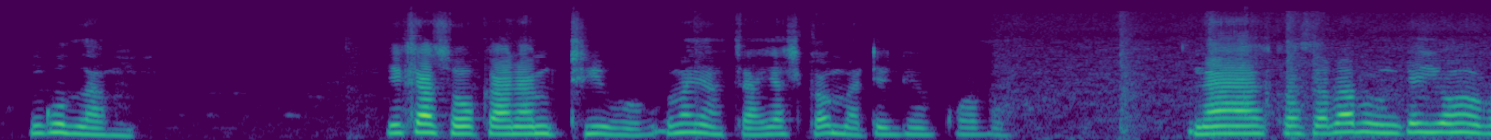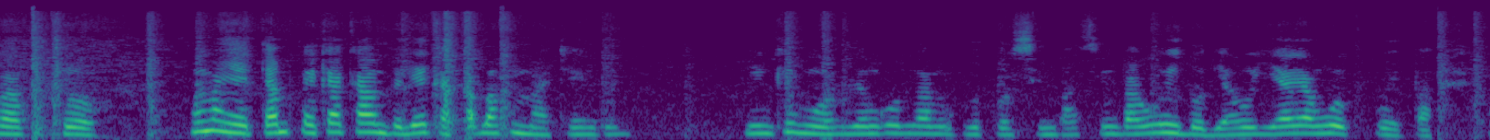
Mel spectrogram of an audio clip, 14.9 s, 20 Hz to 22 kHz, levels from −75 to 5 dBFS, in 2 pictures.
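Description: Right from the start you can hear noise suppressor artifacts on this speech. The suppressor is pulling the steady background down by about 15 dB, band by band and frame by frame, so the noise floor dips in the gaps and creeps back up under the talking.

Around 5 s the room noise jumps by about 12 dB, and you get the noise suppressor catching up from 4.94 to 5.34 s. Its noise estimate hasn't caught up with the new level yet, so the louder background pushes through with only about 10 dB of reduction. Over roughly 400 ms it adapts and the noise settles back down.

Later there are three spots of speech cut by the noise suppressor, where it mistook parts of the voice for noise and ducked them. Right after "mama ye", from 8.96 to 9.24 s, something like a tenth of a second gets pulled down by as much as about 12 dB. From 10.26 to 10.6 s there's about 150 ms dropped by up to about 15 dB. The longest stretch runs from 12.22 to 13.08 s, just before "wi lolia", with around 200 ms in total dipping by as much as about 15 dB. 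Each time the soft bits sound swallowed and faint.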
